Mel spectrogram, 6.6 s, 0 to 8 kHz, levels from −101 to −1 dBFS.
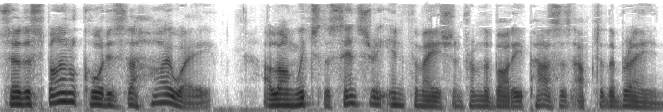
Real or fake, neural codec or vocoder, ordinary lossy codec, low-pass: real; none; AAC, 32 kbps; 7.2 kHz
